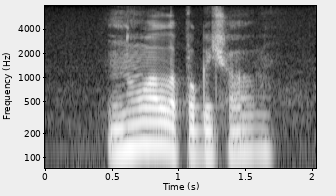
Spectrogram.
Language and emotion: Russian, neutral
